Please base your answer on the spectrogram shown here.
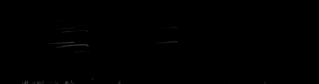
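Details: Male and female osprey fighting over a fish at a nest in Puszcza Napiwodzko-Ramucka, Poland, 16 August 2021. Two brief high whistled calls over quiet background with faint low knocks.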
